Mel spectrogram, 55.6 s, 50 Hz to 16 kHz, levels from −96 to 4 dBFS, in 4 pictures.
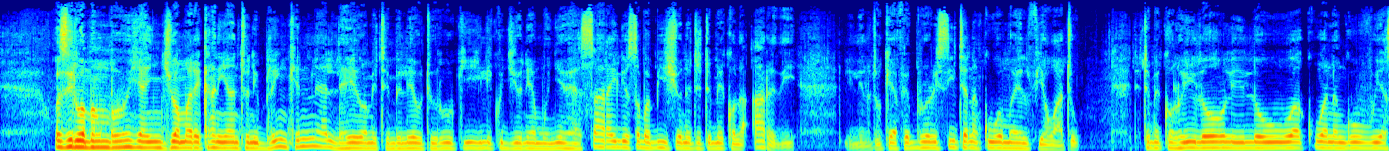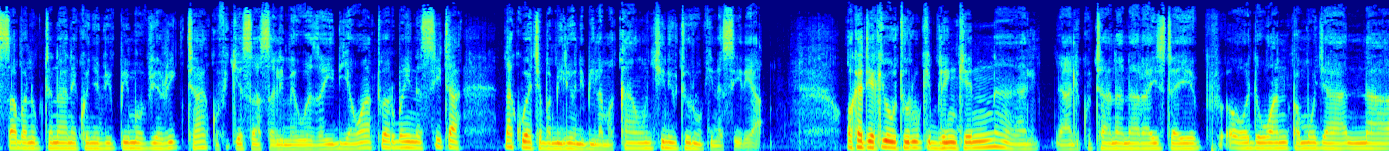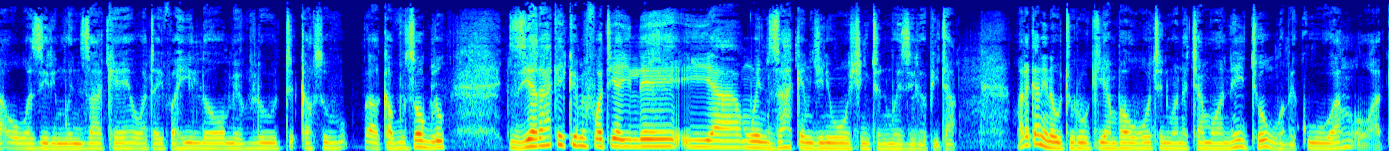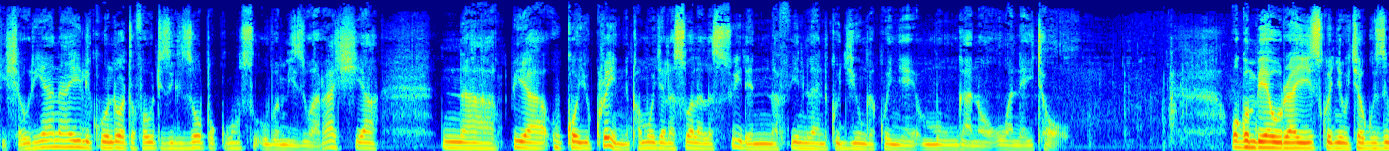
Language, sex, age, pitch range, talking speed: Swahili, male, 30-49, 125-140 Hz, 135 wpm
